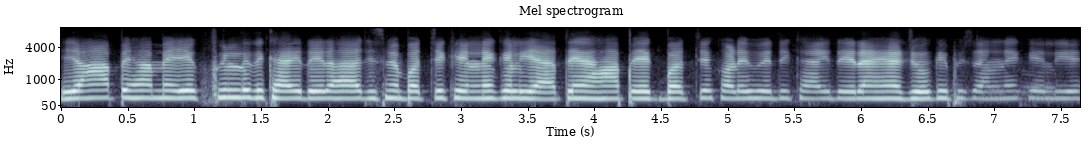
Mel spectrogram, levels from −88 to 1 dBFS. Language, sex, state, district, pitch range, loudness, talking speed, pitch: Hindi, female, Bihar, Sitamarhi, 230-245 Hz, -13 LUFS, 245 wpm, 235 Hz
